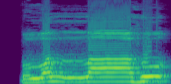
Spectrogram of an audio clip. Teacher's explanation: اس طرح ابدم بما قدمت ایدیہم، واللہ، واو کو لفظ اللہ کے ساتھ ملا کر پڑھیں گے، لفظ اللہ کو موٹا کریں گے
